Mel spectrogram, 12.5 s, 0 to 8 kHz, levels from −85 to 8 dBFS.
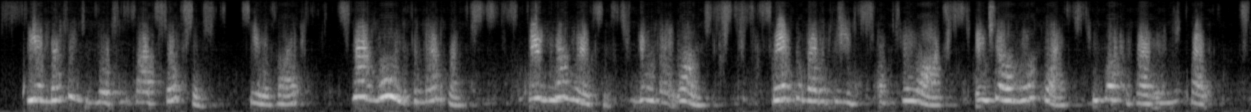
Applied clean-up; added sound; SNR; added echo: neural separator model SepFormer DNS4.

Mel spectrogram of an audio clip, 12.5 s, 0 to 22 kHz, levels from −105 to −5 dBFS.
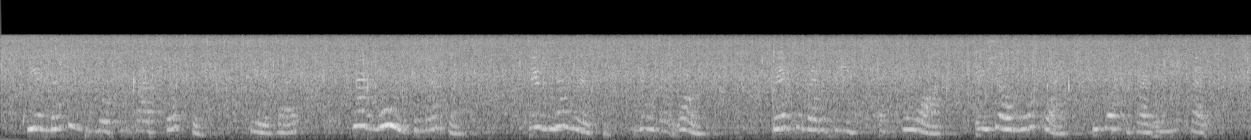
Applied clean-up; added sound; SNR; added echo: none; Water; -4 dB; reverberation time 0.7 s.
